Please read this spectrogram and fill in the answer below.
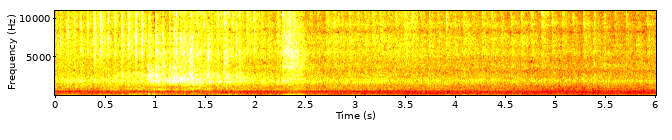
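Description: Lego 12V electric train (set 7725) running along plastic track, its motor and wheels making a steady rolling whir, with a louder stretch about a second in and a short burst just after two seconds.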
